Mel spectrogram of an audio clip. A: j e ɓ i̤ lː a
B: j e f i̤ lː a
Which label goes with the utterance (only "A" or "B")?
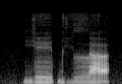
A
